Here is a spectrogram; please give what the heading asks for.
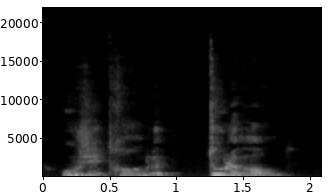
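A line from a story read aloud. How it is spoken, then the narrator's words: Growling lioness. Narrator (French): gronda la lionne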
